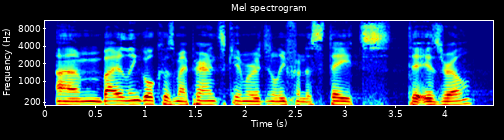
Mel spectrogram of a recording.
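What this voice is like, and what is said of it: American English accent. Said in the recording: “I know I sound American.”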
